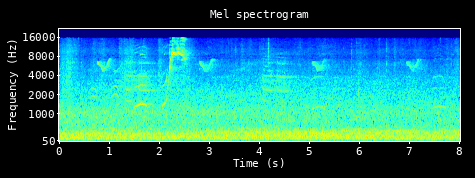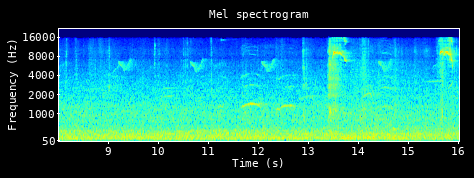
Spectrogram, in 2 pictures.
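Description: Outdoor ambience with a steady low background noise and small, high bird chirps repeating about every second. A couple of short arched calls are heard, and there are brief rustling bursts about two seconds in, late on, and again near the end.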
